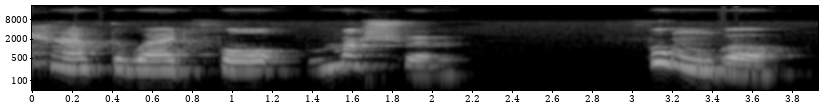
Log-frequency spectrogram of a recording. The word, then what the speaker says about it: fungo: Fungo, not funo. Fungo is mushroom.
